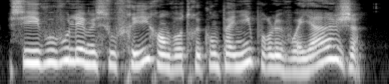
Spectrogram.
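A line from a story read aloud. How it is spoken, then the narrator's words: Plain. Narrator (French): dit Huriel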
